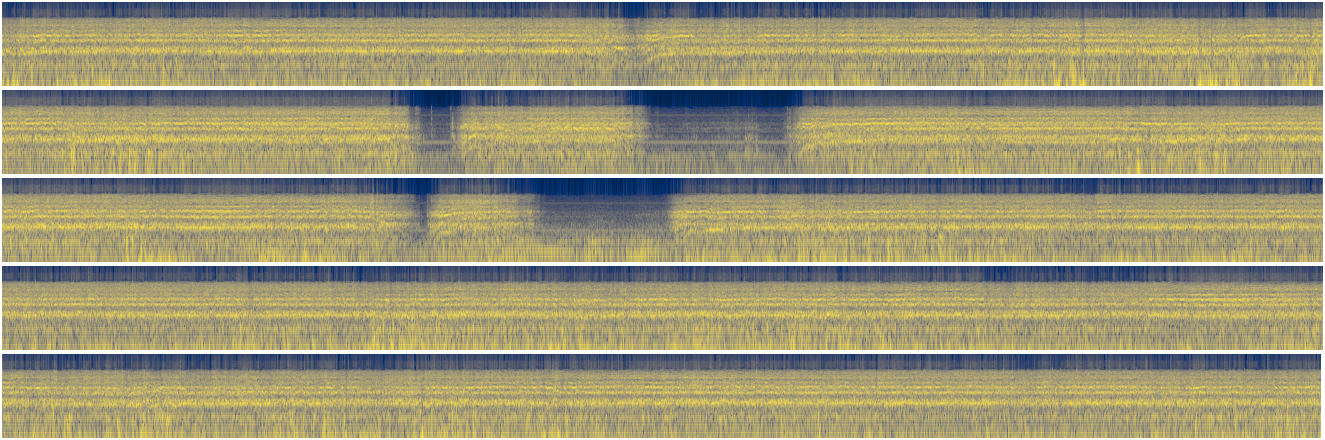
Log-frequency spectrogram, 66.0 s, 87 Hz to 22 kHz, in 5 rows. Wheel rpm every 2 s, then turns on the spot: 230, 230, 220, 170, 230, 220, 220, 220, 150, 140, 70, 210, 210, 230, 220, 90, 80, 220, 240, 230, 230, 230, 230, 230, 230, 220, 210, 210, 230, 220, 230, 230, 220.
none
